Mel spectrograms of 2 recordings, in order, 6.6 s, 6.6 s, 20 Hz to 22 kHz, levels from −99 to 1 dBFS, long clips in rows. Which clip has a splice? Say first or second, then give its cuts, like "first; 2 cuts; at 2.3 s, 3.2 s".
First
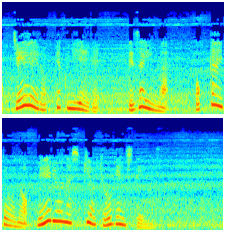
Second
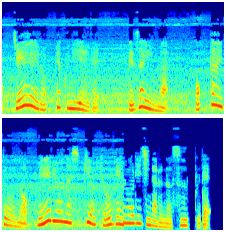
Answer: first; 1 cut; at 5.2 s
